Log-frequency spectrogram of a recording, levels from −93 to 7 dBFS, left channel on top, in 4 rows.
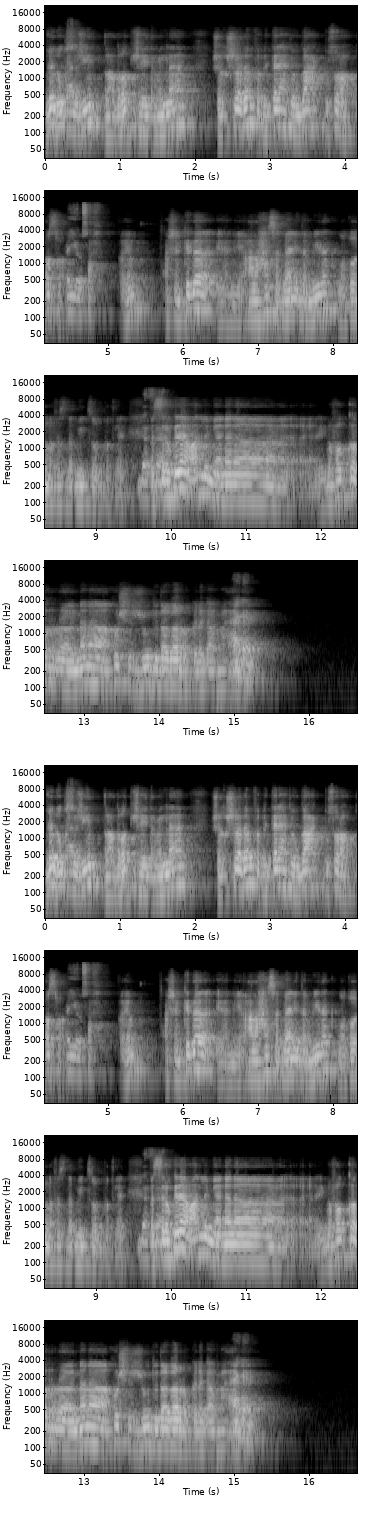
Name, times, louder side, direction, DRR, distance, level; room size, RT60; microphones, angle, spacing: voice 1, 0.0-1.9 2.2-4.4 5.2-5.4 5.7-15.3, right 2 dB, 40° right, 6 dB, 1.7 m, -24 dB
voice 2, 4.4-4.9 9.5-10.1 14.9-15.3, equal, ahead, 5 dB, 1.0 m, -30 dB
29.0 x 11.0 x 4.0 m, 0.87 s
head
